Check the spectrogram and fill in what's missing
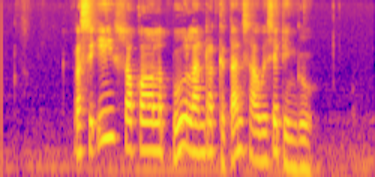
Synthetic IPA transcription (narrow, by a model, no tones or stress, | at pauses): rəsiʔisɔkɔləb̥ṳlanrəɡ̥ə̤t̪ansawised̪̥i̤ŋɡo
